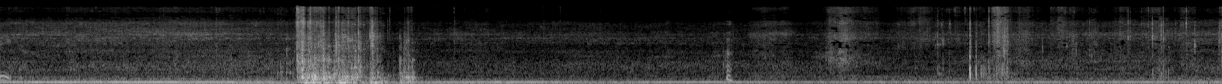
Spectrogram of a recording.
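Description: Pickup truck engine idling with a steady low hum, under the rustle and knock of a bundle of wire and extension cords being handled. The loudest part is a rough burst of about a second, some three seconds in.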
